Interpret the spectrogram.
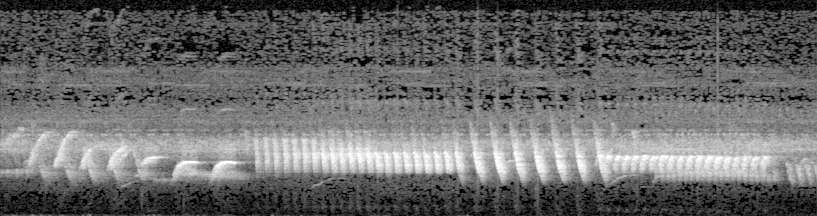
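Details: Competition Belgian canary, a domestic bird, singing a phrase of looping whistled notes, then a fast even roll, distinct sweeping syllables and a smooth sustained trill, with faint low background noise.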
